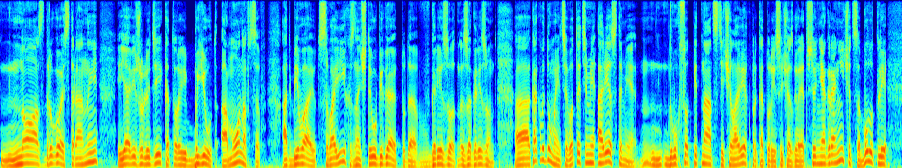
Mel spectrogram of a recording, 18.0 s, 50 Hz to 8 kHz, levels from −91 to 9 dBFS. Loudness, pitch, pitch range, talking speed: -15 LUFS, 115 Hz, 100-135 Hz, 125 wpm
